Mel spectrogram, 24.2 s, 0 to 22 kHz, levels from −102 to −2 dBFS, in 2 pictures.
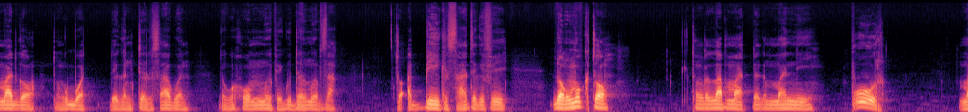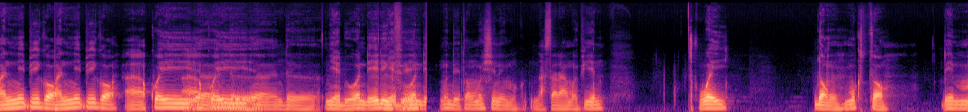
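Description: Speech in which, from 12.79 to 17.43 s, a second full-band copy of the audio runs about 0.7 s behind at roughly equal loudness, with no decay or room colour, starting and stopping abruptly. This doubled audio track is likely a second capture through a slower path.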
